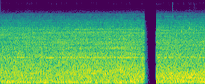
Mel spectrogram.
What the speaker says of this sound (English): And rotating nicely, smooth takeoff.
